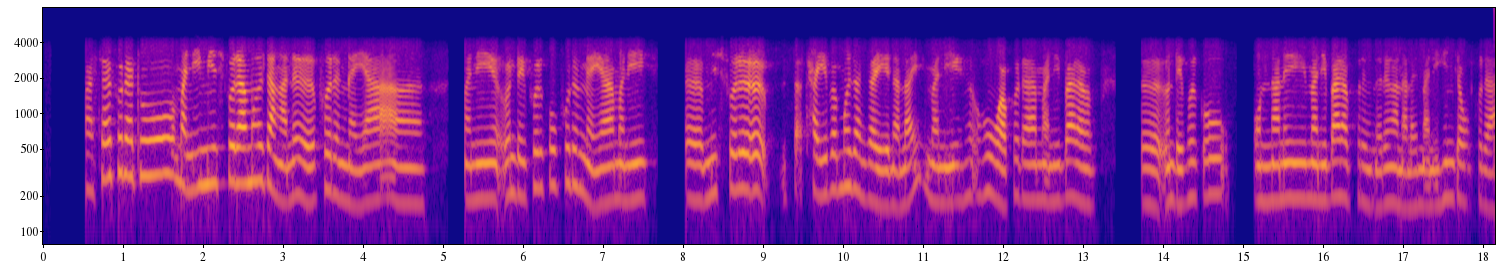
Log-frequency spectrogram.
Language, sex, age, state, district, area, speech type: Bodo, female, 30-45, Assam, Kokrajhar, rural, conversation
